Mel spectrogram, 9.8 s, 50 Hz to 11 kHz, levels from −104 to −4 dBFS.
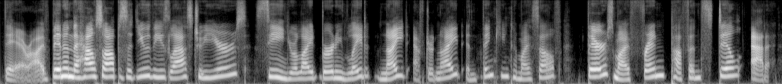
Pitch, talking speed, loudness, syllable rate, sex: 240 Hz, 190 wpm, -22 LUFS, 5.0 syllables/s, female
